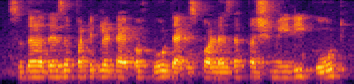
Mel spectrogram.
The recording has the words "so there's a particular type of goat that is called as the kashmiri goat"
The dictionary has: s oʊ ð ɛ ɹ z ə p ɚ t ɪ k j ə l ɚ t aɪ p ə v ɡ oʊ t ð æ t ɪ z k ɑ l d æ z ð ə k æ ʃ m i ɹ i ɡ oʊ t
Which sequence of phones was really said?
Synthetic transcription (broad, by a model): s oʊ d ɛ ɹ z ə p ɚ t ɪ k j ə l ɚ t aɪ p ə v ɡ oʊ t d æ t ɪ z k ɑ l d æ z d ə k æ ʃ m i ɹ i ɡ oʊ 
